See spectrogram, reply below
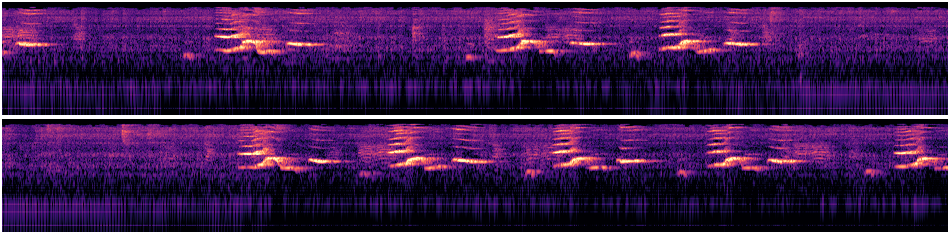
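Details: Male cockatiel aged six months sings in a room, first a few rising-falling whistle phrases, then a silent stretch, then a rapid run of repeated slurred whistles at about one per second.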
